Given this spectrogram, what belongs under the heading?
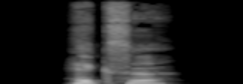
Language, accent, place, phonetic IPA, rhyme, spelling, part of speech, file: German, Germany, Berlin, [ˈhɛksə], -ɛksə, hexe, verb, De-hexe.ogg
- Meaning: inflection of hexen: 1. first-person singular present 2. first/third-person singular subjunctive I 3. singular imperative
